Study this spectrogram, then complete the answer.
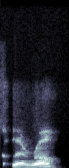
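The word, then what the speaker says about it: Clairaut: mixed partials this guy French his name is pronounced clero and what it says is if both the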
